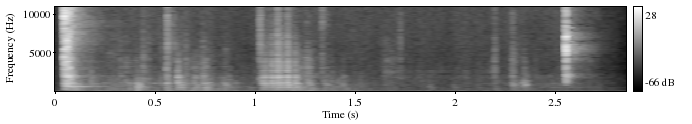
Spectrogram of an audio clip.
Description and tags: One of the mechanical sounds an ice-maker makes.
Recorded with a Zoom H1 Handy Recorder.
click, clicking, creak, creaking, ice-maker, mechanical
